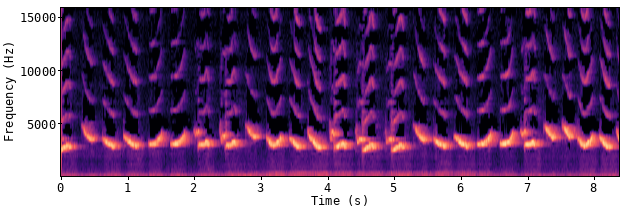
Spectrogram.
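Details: Steady stream of sweet whistled notes from a chestnut-bellied seed finch, each note gliding down in pitch, repeated about three times a second with little pause; soft low-pitched murmur in the background.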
